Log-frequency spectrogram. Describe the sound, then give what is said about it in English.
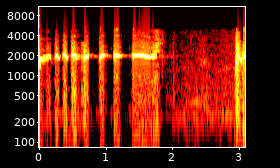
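A person whistles as if calling a dog: a quick series of short, chirpy call notes, then a longer held whistle, a brief pause, and one more sharp burst. Loud, with no talking. “In that day the Lord will whistle.”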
